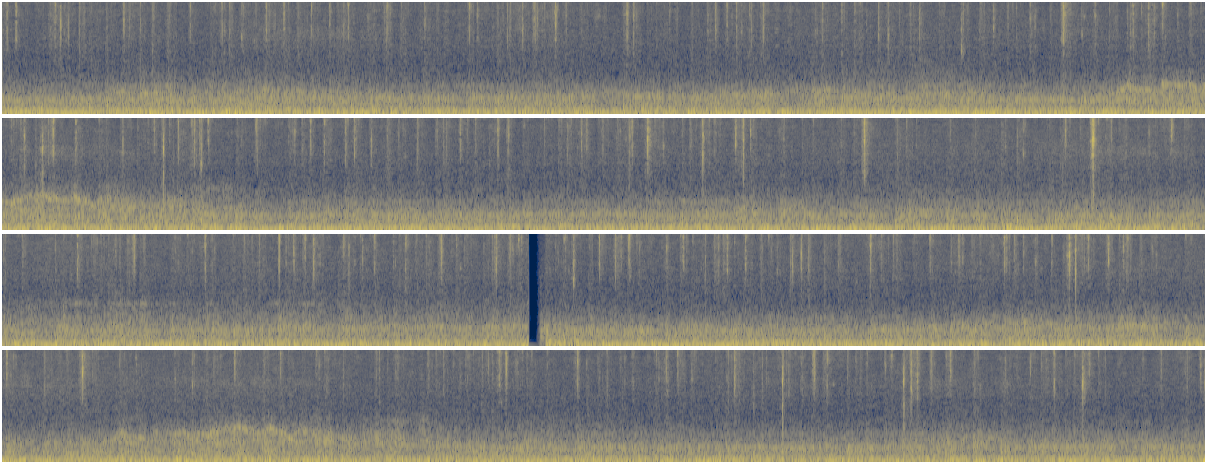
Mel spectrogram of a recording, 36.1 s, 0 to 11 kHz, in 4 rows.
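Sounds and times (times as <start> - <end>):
low rumble of storm wind: 0.0 - 36.0
wood fire crackling and popping: 0.0 - 36.0.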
